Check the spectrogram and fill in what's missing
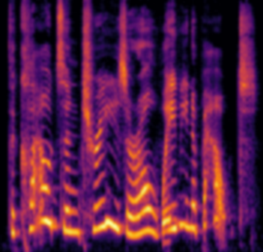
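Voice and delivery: high, excited character voice; high-pitched, stirred-up young woman. Acted. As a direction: exclaim at the stormy weather in a high pitch. Rosamond excited by the coming storm.

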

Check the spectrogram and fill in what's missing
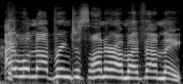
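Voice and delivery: high, emphatic hammed-up declaration; mock solemn vow. Co-host mocks family pressure, hammed-up vow. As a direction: swear it like a dutiful child. Mock dutiful child impression.

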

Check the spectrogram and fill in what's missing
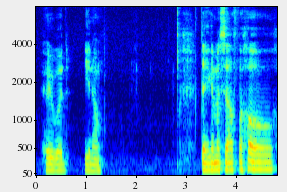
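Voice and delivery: ordinary talk, nothing marked

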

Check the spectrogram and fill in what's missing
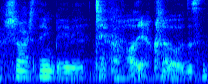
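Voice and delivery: mock sleazy murmur. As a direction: purr it like a creep in her ear. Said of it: "He's like".

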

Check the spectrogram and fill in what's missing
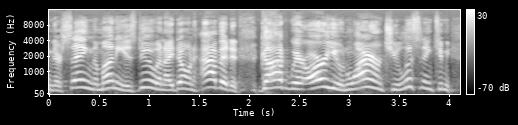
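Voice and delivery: a hint of a frantic begging believer; desperate pray-er. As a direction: whine at God as if everything's collapsing. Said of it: "It's like".

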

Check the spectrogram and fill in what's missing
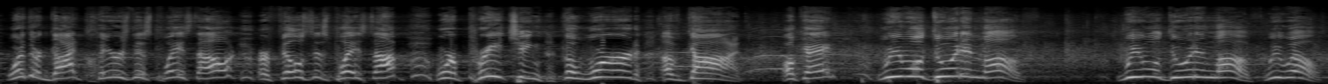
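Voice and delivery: loud, high preaching at full force, rising to a shout. Real, not acted. Pastor vowing to preach the Word, shouting. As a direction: proclaim it to the whole church.

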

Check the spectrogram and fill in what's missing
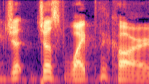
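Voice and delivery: slow, spelled-out repeat; slow deliberate echo. Shown as a demonstration. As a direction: drag the words out mockingly. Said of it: "Yeah, but just saying".

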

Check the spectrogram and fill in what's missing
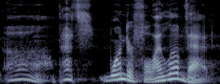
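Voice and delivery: soft, hushed appreciation; reply quietly, as if moved by the saying; touched. Retold or imitated. His moved reply to the proverb.

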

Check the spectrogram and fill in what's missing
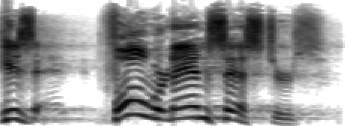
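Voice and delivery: high-pitched preacher in full flow, stretching the key words; fired-up preaching. Real, not acted. Preacher asking the congregation about David's blessed heritage, fired-up preaching. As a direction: preach it high, drawing out the big phrases.

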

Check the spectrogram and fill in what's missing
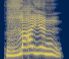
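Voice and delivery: one high, loud shouted word; angry shout. Acted. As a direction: hurl the word across the room. Shouting accusation during fight.

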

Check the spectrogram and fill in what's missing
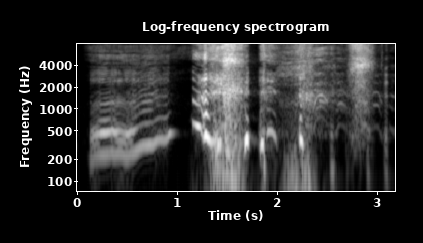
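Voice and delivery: high, crying laugh that starts like a yawn. Real, not acted. Comic helpless with laughter among podcast friends, yawning cry-laugh. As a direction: laugh until it turns into weeping. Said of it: "That was a weird yawn cry laugh".

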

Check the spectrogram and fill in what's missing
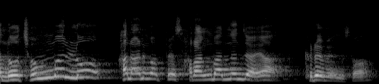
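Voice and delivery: loud, high impassioned preaching; preaching at full force. Acted. Preacher pleading Jesus' words to the congregation. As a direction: plead the Lord's love to them.

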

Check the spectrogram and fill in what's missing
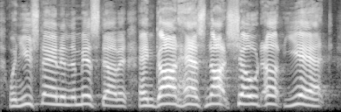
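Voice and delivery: loud, rising preacher's cry; full-force preaching. Acted. Preacher urging the congregation to fight, loud and driving. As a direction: drive the point home to the congregation, loud.

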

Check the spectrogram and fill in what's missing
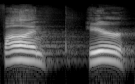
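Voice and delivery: loud, grudging surrender; begrudging. Acted. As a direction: hand it over reluctantly and let everyone hear it. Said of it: "with a bad attitude, begrudging, reluctantly".

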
